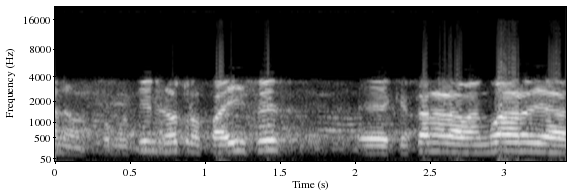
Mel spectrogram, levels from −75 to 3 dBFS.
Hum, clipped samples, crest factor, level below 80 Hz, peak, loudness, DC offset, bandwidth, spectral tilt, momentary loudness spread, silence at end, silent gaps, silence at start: none; under 0.1%; 12 dB; -64 dBFS; -2 dBFS; -13 LUFS; under 0.1%; 12 kHz; -3.5 dB/octave; 15 LU; 0 s; none; 0 s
